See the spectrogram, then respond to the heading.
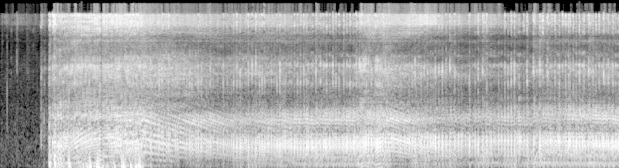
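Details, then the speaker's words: Old Homelite chainsaw, chain unsharpened about a decade: fires within half a second, then loud crisp two-stroke scream holding strong revs and picking up cleanly; healthy, normal running. "So let's fire it up. This thing rips pretty hard. I love this little saw."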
